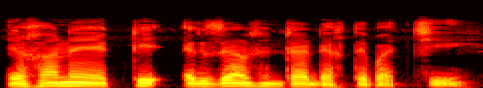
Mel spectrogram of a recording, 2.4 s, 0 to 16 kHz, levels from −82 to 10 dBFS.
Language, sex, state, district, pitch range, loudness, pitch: Bengali, male, Assam, Hailakandi, 95-115 Hz, -15 LUFS, 105 Hz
